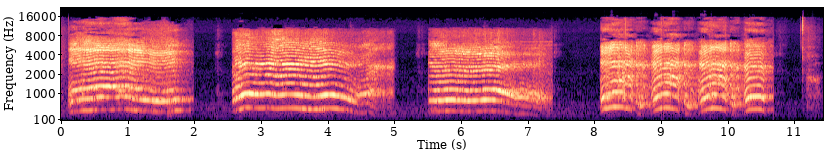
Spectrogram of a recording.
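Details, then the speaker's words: Infant crying in four strained bouts with a drawn-out 'eairh' sound, demonstrated as the Dunstan baby language cry for trapped gas. "ensuite pour dire qu'il a des gars ça va être un peu plus r quelque chose comme ça pareil je vous l'écris je vous laisse écouter"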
